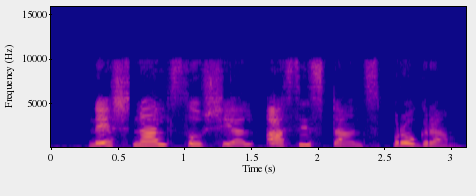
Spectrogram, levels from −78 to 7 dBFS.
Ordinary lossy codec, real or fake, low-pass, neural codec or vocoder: AAC, 48 kbps; real; 9.9 kHz; none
